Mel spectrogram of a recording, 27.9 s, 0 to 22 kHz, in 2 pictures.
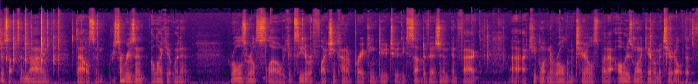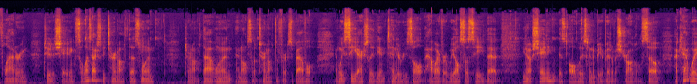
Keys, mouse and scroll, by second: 6.2 click, 6.8-7.7 scroll up 1, 7.7-8.3 scroll down 1, 8.3 click, 10.2 click, 10.6-11.2 scroll up 1, 11.2-11.9 scroll up 1, 11.9-12.9 scroll up 1, 12.9 click, 15.8 click, 17.2 click, 19.3 click, 24.5 click, 25.2 click, 25.8 click.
